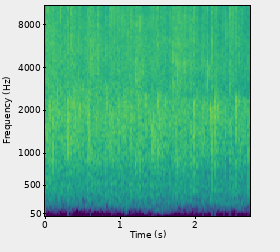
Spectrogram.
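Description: A studio audience on a game-show grand final breaks into dense, continuous applause, with steady clapping filling the short stretch at even loudness and no talk over it.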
